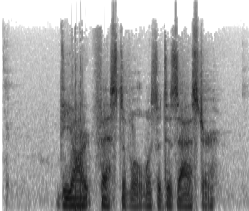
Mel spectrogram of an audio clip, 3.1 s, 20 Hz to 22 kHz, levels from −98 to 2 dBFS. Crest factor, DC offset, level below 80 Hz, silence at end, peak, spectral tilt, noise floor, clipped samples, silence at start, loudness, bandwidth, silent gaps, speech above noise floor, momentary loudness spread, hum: 12 dB; under 0.1%; -34 dBFS; 0.4 s; 0 dBFS; -3.5 dB/octave; -46 dBFS; 0.2%; 0.05 s; -10 LUFS; over 20 kHz; none; 35 dB; 8 LU; none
